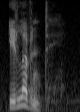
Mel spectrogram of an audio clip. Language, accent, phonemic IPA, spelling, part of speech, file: English, UK, /ɪˈlɛvənti/, eleventy, numeral, En-gb-eleventy.ogg
- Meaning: 1. The number 110, 11 × 10 2. An indefinite large number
